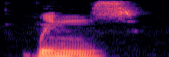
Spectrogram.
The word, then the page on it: wins: British English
